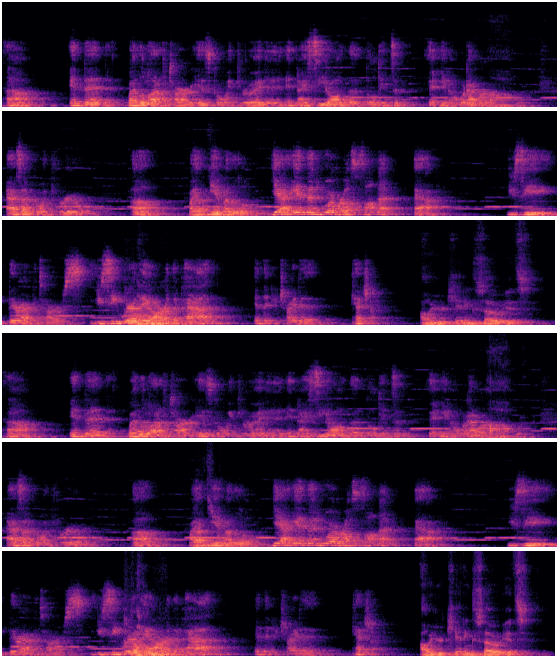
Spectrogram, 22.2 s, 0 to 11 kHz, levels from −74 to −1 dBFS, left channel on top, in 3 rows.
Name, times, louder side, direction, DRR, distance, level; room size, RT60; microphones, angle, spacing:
voice 1, 0.1-0.5 0.9-6.6 7.5-8.6 9.1-9.6 9.9-10.7 11.0-12.6 12.9-13.1 14.1-17.7 18.2-19.0 19.5-19.8, left 2 dB, 55° left, -1 dB, 0.4 m, -22 dB
sound 1, 4.2-12.5 12.9-14.6 14.9-17.5, right 3 dB, 10° right, 0.7 m, -36 dB
voice 2, 6.5-7.0 10.0-10.7 16.4-17.0 20.4-21.9, right 2 dB, 40° right, 3 dB, 0.3 m, -22 dB
2.5 x 2.2 x 2.8 m, 1.0 s
head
